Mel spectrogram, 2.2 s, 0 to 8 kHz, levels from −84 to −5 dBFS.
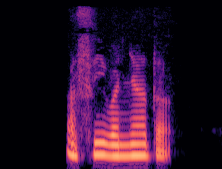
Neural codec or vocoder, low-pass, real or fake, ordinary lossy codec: none; 7.2 kHz; real; MP3, 48 kbps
